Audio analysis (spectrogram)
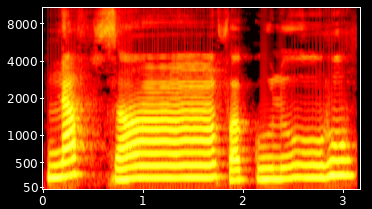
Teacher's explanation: اخفا ادا کرنے کا طریقہ، تنوین کی آواز کو تھوڑی دیر ناک میں چھپا کر غنہ کرنا ہے۔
